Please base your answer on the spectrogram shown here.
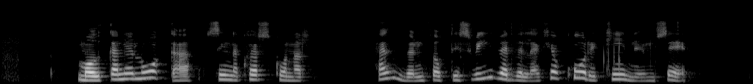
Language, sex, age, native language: Icelandic, female, 30-39, Icelandic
